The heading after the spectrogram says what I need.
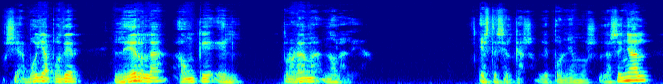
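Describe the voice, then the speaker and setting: Husky-voiced man explaining step by step. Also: mid-range voice, lively intonation, a little slow, a little mellow. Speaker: teacher. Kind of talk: screencast software tutorial.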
